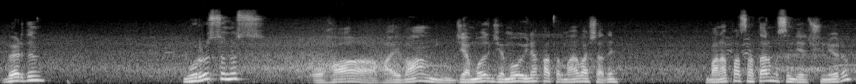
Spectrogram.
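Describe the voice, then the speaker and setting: A man commentating his own football video game match, excitable and swearing at teammates. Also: medium pitch, a little fast, noisy background. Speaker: gaming YouTuber playing football career mode. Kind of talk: live gameplay commentary.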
